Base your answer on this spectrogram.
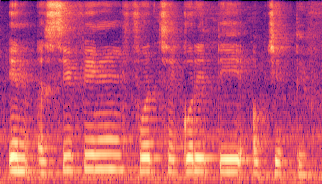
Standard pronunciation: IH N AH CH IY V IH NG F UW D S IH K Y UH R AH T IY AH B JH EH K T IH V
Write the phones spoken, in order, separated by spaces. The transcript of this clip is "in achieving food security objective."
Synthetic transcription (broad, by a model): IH N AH S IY F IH NG F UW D S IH K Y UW R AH T IY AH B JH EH K T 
